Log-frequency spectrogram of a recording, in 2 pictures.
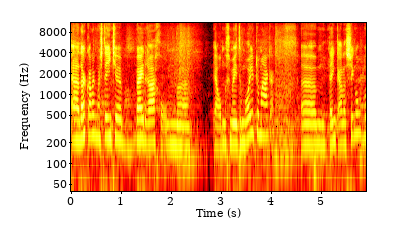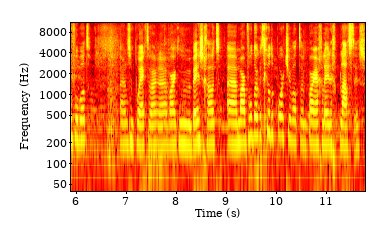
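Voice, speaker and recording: Music plays behind a woman speaking at a fairly quick pace. Her voice sits at medium pitch with ordinary pitch variation. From Netherlands, Woerden. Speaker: municipal employee and heritage day organiser. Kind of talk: casual radio interview. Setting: live broadcast from a café.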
